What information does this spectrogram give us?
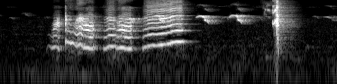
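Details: Talking green parrot with phrases like 'radhe radhe', 'mithu beta' and 'sita ram'; a run of three nasal speech-like syllables, followed by soft high chirps and a sharp click or flutter.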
